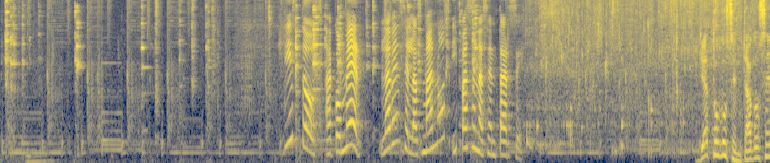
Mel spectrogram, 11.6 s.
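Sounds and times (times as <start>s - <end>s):
dishes and cutlery clinking as a table is set: 0.0s - 1.5s, 2.1s - 7.4s
speech: 4.6s - 8.0s, 10.5s - 11.5s.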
